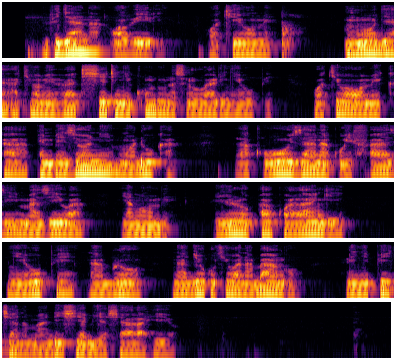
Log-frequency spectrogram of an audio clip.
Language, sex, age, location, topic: Swahili, male, 25-35, Dar es Salaam, finance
